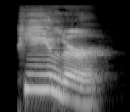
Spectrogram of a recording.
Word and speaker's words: peeler: no en este caso aquí tenemos la presencia de la doble e y significa que debemos traducirlo en el español al sonido de una I es decir pi piller piller piller piller vieron qué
